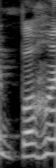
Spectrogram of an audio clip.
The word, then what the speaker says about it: बहन: भाई उसका है बहन, लिखते समय बहन लिखना है लेकिन प्रोनाउंसिएशन इज बहन।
